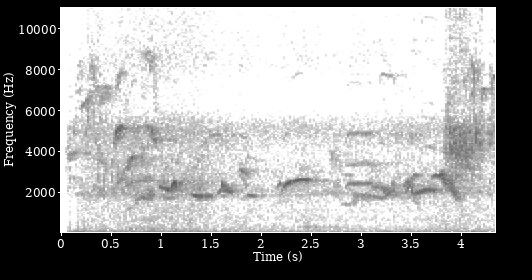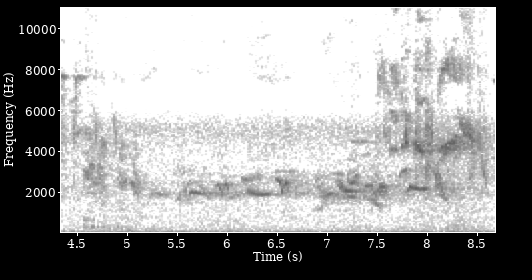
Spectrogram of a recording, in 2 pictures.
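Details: Pre-dawn birdsong at 03:30 on 22 June 2026 outside Copenhagen: several birds overlap in a busy chorus of high whistled phrases, quick trills and sharp chirps, with louder bursts around four and eight seconds over faint hiss.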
